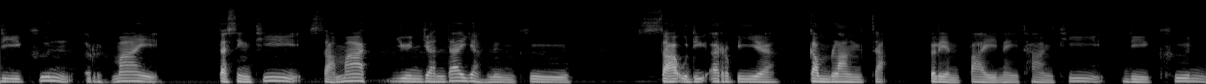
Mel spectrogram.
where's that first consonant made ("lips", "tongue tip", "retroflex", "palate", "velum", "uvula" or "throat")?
tongue tip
